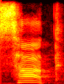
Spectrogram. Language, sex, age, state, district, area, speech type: Bengali, male, 60+, West Bengal, Paschim Medinipur, rural, read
